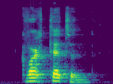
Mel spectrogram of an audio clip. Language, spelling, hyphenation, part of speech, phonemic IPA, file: Dutch, kwartetten, kwar‧tet‧ten, noun / verb, /kʋɑrˈtɛ.tə(n)/, Nl-kwartetten.ogg
- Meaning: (noun) plural of kwartet; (verb) to play the card game kwartet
